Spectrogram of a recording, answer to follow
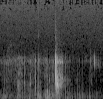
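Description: Faint rustling and scattered small knocks over a faint steady hum, with one louder knock about a second in.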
